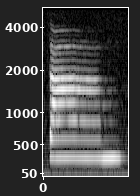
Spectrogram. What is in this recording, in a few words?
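"daan1", Cantonese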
